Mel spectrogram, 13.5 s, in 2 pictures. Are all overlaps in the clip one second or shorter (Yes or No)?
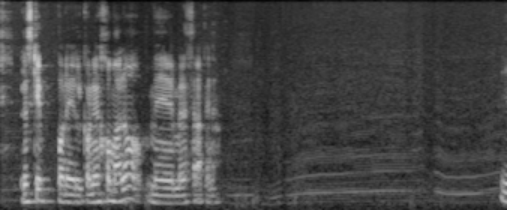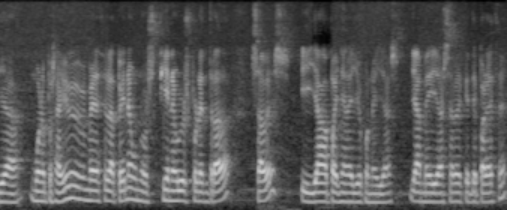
Yes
